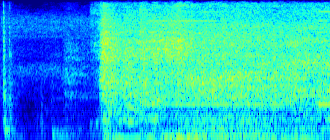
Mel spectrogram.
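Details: Jeep Grand Cherokee after maintenance including coolant work, first start with coolant filler hopper fitted: brief crank, catches quickly and settles into smooth steady idle with no stumble or knock; penetrating oil likely burning off exhaust manifold.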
